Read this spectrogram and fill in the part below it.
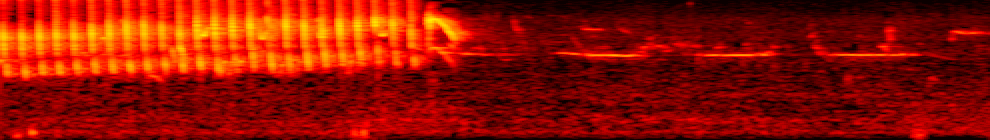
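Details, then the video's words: Sikatan londo, a rare flycatcher, delivers a loud, fast, evenly pulsed high trill of about two seconds, then soft thin whistles. "burung langka sikatan londo"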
